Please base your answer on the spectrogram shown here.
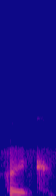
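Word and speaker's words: PHEIC: it also means if what's called a fake that's a terrible name but that's what that's how you pronounce this abbreviation p-h-e-i-c if that is declared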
